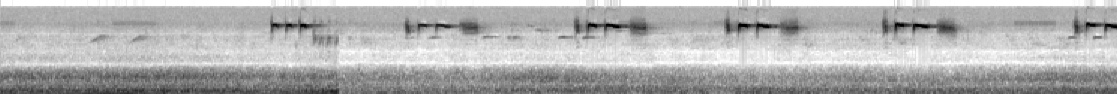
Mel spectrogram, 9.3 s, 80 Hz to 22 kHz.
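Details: Eurasian blue tit in a garden at Weener, East Frisia, Germany, February 2023: very high, thin paired notes repeated roughly every second and a half, with a low rumble in the background during the first seconds.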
